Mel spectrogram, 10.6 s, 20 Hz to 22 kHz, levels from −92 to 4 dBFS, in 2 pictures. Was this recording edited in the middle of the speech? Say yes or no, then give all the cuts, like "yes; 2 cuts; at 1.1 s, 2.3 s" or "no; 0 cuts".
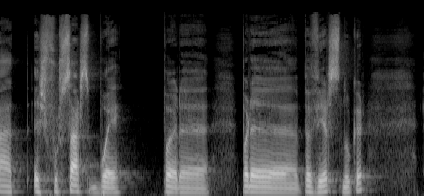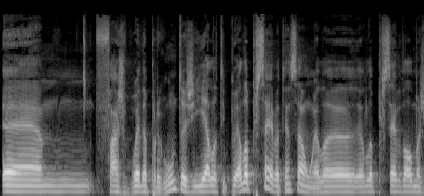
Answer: no; 0 cuts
